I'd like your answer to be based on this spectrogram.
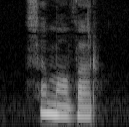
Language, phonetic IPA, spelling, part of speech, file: Polish, [sãˈmɔvar], samowar, noun, LL-Q809 (pol)-samowar.wav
